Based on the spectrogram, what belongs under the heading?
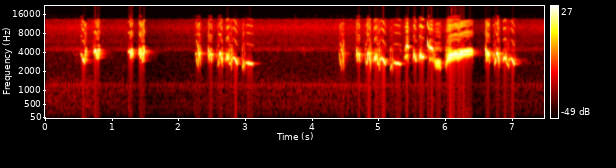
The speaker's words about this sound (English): Okay, that was the house finch.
